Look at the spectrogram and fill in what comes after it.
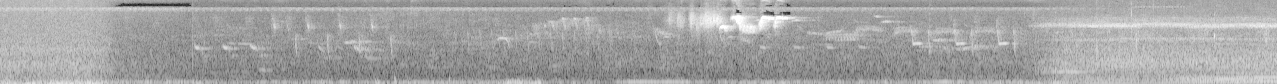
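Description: Outdoor ambience of small birds chirping and twittering, the clearest high chirps a little past the middle, over a low rumble. Near the end a steady high buzz and soft music come in.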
